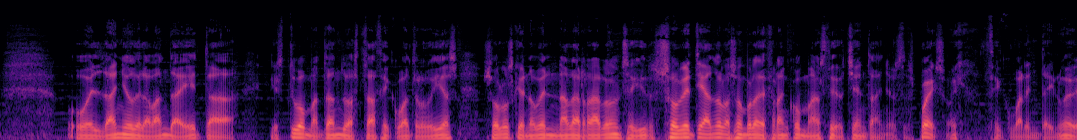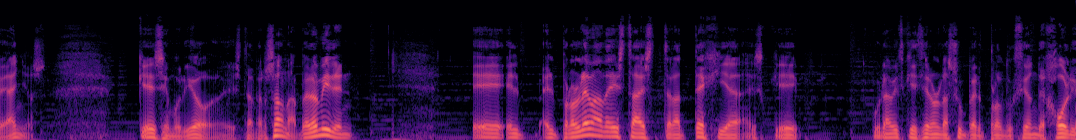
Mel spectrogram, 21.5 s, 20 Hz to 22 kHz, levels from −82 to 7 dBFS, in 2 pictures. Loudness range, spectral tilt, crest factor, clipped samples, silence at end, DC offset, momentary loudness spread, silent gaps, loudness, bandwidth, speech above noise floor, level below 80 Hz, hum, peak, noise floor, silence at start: 5 LU; -7 dB/octave; 20 dB; under 0.1%; 0 s; under 0.1%; 15 LU; none; -25 LUFS; 11.5 kHz; 32 dB; -42 dBFS; none; -6 dBFS; -57 dBFS; 0.1 s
